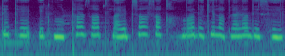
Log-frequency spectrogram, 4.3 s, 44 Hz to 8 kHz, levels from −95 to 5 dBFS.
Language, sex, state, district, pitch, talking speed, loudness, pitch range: Marathi, female, Maharashtra, Chandrapur, 295 Hz, 155 wpm, -35 LUFS, 275-320 Hz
